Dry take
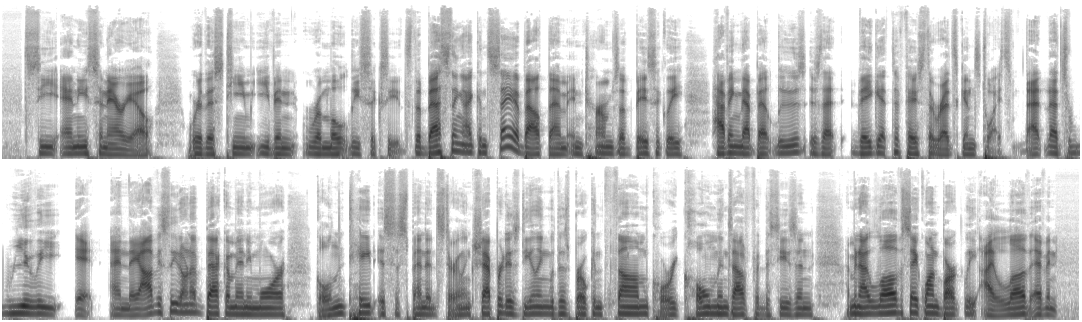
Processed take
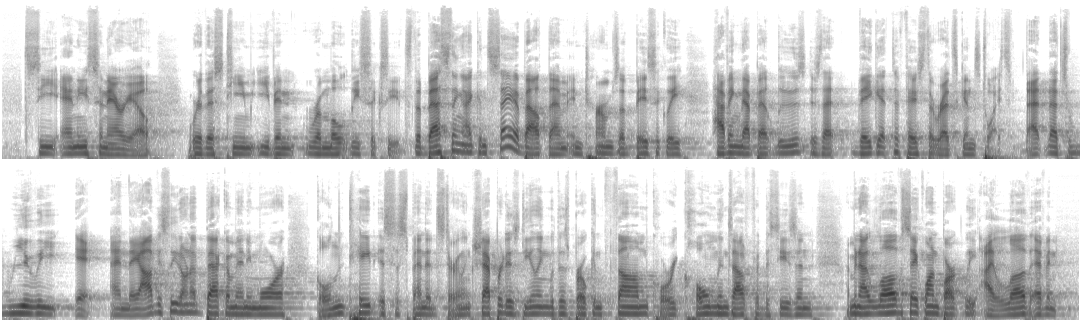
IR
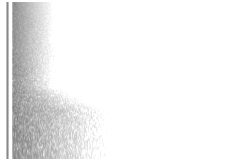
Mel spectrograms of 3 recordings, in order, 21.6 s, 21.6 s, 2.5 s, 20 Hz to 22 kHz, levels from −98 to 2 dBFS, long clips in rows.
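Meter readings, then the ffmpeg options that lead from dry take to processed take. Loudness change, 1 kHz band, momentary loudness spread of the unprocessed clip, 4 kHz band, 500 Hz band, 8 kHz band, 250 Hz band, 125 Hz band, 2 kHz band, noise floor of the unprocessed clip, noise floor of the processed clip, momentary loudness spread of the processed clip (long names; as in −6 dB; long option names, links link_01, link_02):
−7.0 dB, −7.0 dB, 8 LU, −7.5 dB, −7.0 dB, −7.5 dB, −7.0 dB, −7.0 dB, −7.0 dB, −58 dBFS, −56 dBFS, 8 LU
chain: -filter_complex "[0:a]asplit=2[link_01][link_02];[1:a]atrim=start_sample=2205,lowpass=4200[link_03];[link_02][link_03]afir=irnorm=-1:irlink=0,volume=-20.5dB[link_04];[link_01][link_04]amix=inputs=2:normalize=0,volume=-7.5dB"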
